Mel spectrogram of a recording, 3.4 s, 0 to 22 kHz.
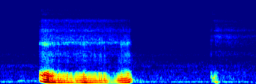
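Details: Kinako, a sleeping 7-month-old Labrador Retriever puppy, snoring loudly like a grown man: one long, deep, rough rumble of about a second, then a short faint snort after a pause, in a quiet room.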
